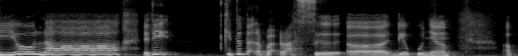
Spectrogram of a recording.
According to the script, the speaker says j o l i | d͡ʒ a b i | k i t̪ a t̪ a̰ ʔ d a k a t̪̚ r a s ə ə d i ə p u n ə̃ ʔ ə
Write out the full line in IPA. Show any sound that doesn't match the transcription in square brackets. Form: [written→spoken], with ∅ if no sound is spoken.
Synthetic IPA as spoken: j o l [i→a] | d͡ʒ a [b→d] i | k i t̪ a t̪ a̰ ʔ d a [k→p] a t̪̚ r a s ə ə d i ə p u [n→ɲ] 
